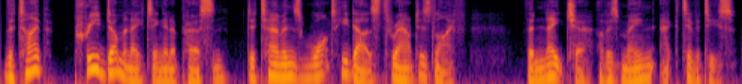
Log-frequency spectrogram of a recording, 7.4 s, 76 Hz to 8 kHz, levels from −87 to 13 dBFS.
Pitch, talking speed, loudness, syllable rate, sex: 100 Hz, 145 wpm, -19 LUFS, 5.4 syllables/s, male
